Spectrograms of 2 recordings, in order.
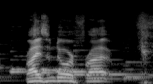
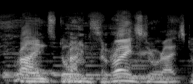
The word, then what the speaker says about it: Reinsdorf: I can never say his name right. Reisendorf. Reinsdorf.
